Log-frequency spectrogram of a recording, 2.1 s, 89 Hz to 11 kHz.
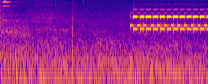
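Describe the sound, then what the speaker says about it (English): A phone rings in F1 23, a faint electronic trill starting after a quiet pause and repeating in quick even pulses. "here's the phone call."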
